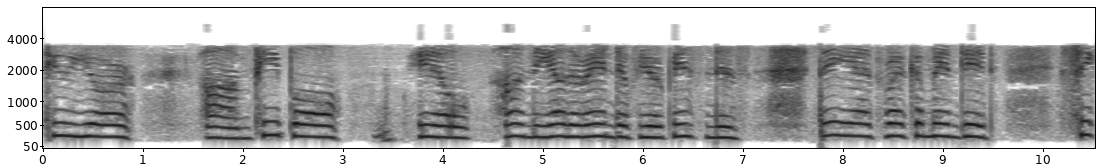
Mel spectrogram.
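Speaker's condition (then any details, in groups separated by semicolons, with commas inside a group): ALS; age 63, diagnosed recently, symptoms began about 18 months before diagnosis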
